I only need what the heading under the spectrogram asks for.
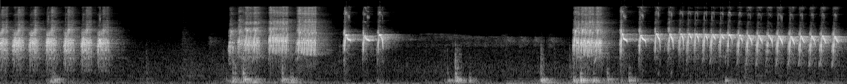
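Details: Cucak jenggot tutor recording in a long, fast style: several bursts of rapid, harsh notes with low thuds between them, ending in a sustained, fast trill of close-set notes.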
